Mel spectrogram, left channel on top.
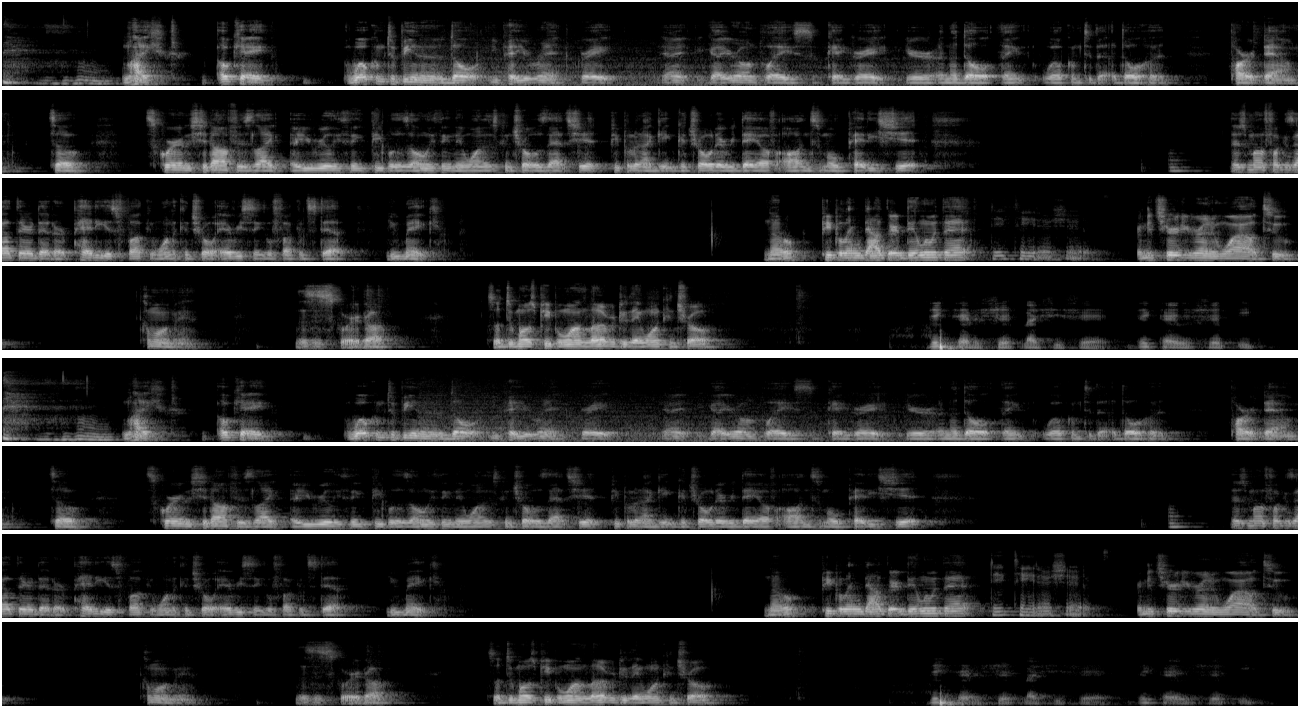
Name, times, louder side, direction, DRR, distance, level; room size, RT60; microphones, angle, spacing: voice 1, 0.0-1.1 24.6-24.7 35.8-36.8, right 2 dB, 85° right, 0.9 m, -35 dB
voice 2, 1.2-1.8 2.1-2.7 3.4-6.1 6.6-11.7 12.3-13.0 13.4-13.8 14.4-22.5 25.2-29.3 29.8-30.3 33.5-35.6 37.3-38.8 40.3-40.8 41.8-42.7 43.7-46.0, left 2 dB, 35° left, 0.6 m, -25 dB
sound 1, 4.1-9.3, right 1 dB, 20° right, 1.3 m, -45 dB
voice 3, 48.1-49.9 50.2-51.5, left 5 dB, 80° left, 0.4 m, -34 dB
16.5 x 6.3 x 3.1 m
head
